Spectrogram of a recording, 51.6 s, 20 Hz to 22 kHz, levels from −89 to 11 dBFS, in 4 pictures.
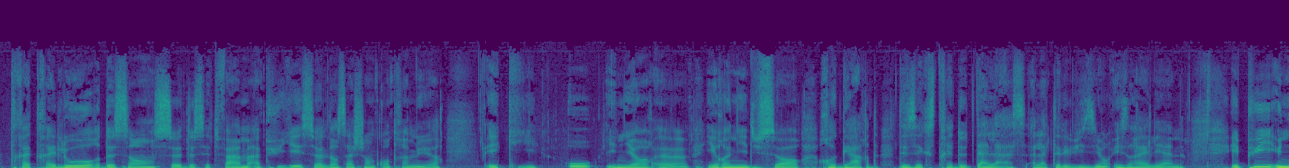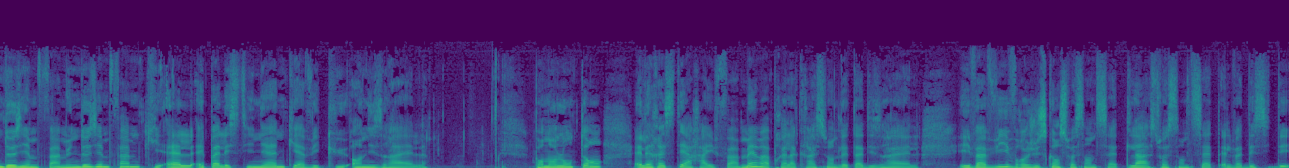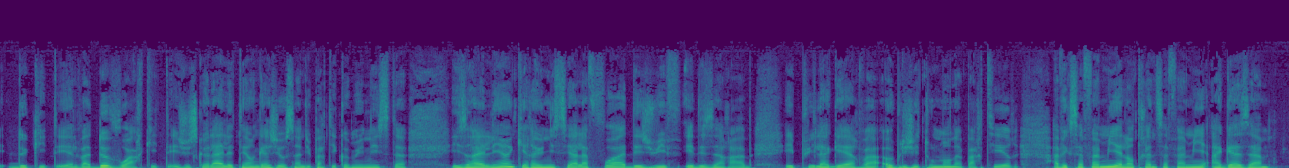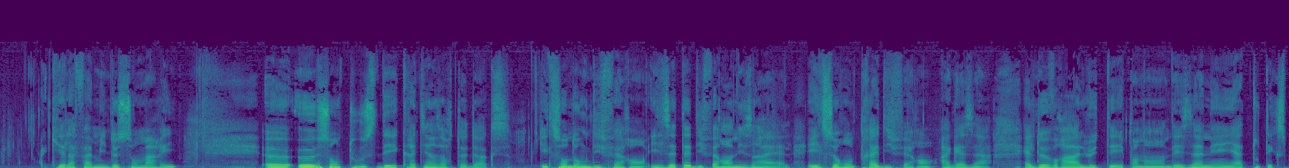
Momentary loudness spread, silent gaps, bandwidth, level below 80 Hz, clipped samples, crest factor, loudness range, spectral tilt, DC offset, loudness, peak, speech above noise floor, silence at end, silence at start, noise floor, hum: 11 LU; none; 16 kHz; -38 dBFS; under 0.1%; 22 dB; 7 LU; -6 dB/octave; under 0.1%; -24 LUFS; -2 dBFS; 31 dB; 0 s; 0.1 s; -55 dBFS; none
